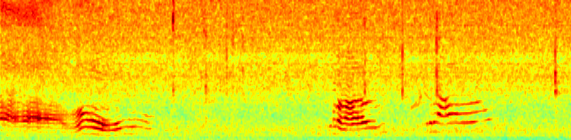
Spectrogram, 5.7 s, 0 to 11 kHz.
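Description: A cat in The Sims 3 gives a drawn-out, wavering meow, then after a gap two shorter cries, all fairly quiet with no voices over them.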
